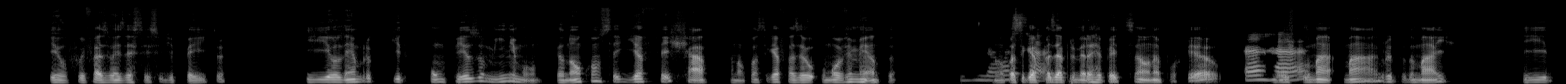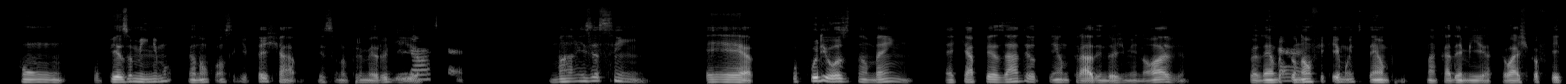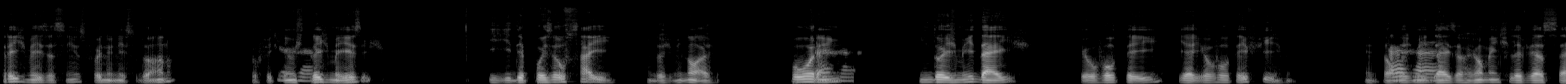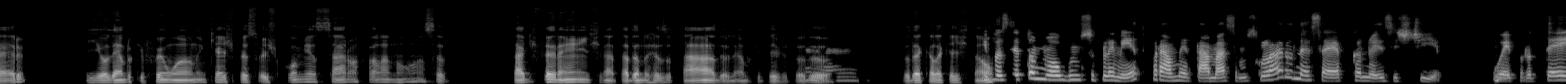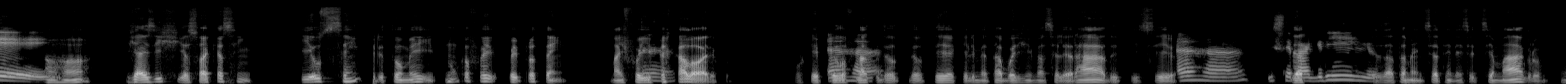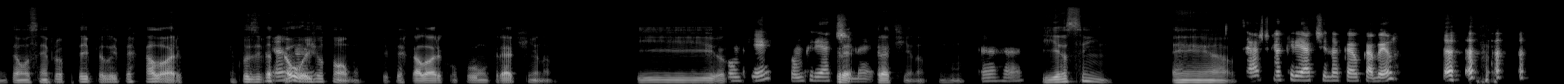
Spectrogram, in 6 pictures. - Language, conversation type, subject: Portuguese, podcast, Qual é a história por trás do seu hobby favorito?
- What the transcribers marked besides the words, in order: tapping; other background noise; in English: "whey protein?"; in English: "whey protein"; chuckle; laugh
